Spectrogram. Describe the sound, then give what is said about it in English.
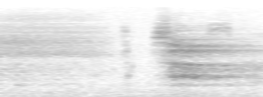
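An inhaled breath during guided meditation: a soft, airy intake that rises suddenly after a brief pause and holds for most of a second before easing off. It is heard alone, with no speech. “Breathing in.”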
